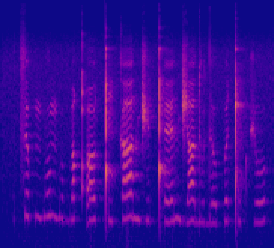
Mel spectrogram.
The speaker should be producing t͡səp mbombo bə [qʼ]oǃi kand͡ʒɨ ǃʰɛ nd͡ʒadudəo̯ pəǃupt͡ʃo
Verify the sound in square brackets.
correct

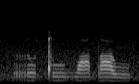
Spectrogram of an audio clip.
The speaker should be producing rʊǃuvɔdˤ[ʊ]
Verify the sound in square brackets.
incorrect: u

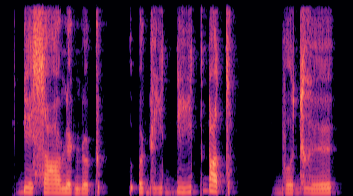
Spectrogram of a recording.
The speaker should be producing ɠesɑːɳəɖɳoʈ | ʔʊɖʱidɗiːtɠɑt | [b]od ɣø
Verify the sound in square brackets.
correct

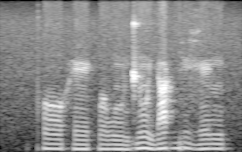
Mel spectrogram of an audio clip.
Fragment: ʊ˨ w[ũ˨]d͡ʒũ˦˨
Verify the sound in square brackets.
correct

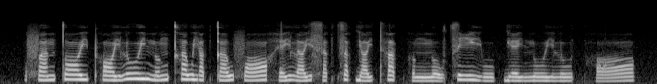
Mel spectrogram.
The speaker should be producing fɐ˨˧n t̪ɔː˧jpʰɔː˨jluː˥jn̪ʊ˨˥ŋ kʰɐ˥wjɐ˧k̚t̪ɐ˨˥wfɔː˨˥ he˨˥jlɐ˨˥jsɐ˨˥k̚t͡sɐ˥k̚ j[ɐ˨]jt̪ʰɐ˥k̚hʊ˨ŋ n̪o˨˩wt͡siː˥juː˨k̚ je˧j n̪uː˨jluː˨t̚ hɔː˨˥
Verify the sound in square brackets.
incorrect: ɐ˨˥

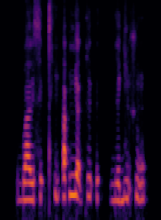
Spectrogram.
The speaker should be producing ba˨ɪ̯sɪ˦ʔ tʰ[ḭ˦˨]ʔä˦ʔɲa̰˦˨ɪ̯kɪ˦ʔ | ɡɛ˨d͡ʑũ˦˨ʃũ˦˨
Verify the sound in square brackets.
correct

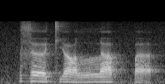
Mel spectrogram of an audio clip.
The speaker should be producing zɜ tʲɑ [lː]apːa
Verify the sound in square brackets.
correct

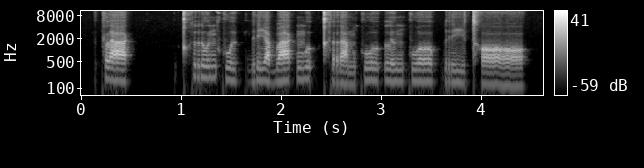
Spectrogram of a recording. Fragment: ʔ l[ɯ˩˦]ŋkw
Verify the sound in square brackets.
incorrect: ɯ˦˥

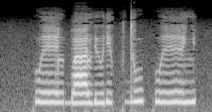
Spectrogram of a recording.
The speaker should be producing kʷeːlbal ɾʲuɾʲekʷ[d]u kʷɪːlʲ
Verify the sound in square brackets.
correct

